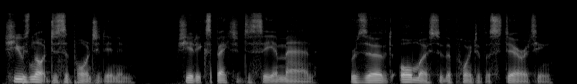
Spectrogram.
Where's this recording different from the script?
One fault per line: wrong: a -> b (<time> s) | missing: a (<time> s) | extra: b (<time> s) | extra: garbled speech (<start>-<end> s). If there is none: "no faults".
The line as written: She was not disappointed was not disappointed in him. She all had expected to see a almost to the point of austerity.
missing: was not disappointed (1.0 s)
missing: all (1.9 s)
extra: man reserved (2.8 s)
